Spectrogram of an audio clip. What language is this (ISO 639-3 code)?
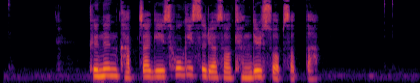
kor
